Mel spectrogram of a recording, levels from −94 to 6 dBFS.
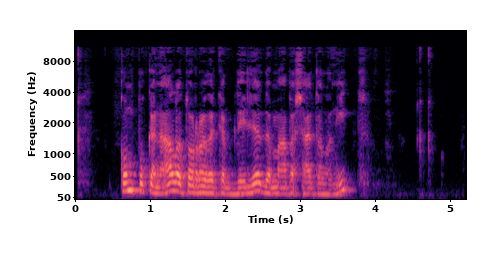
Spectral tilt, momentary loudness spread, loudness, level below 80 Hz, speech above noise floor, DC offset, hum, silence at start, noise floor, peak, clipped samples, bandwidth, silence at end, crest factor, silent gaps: -6.5 dB/octave; 11 LU; -23 LUFS; -66 dBFS; 45 dB; under 0.1%; none; 0.05 s; -68 dBFS; -6 dBFS; under 0.1%; 11.5 kHz; 0.5 s; 18 dB; none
